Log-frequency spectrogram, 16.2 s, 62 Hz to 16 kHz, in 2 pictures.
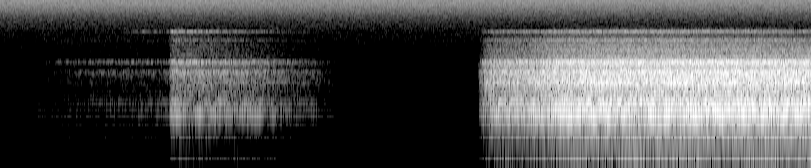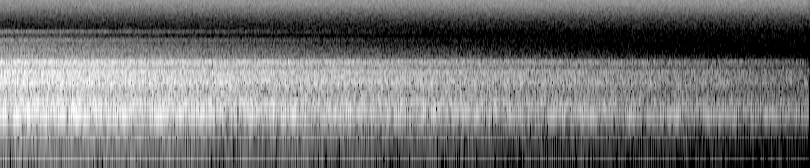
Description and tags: Surround dronetail -06
The sound of a heavy door in a gigantic cathedral on Mars. This is a
sample from the "Surrounded by drones pack 1" sample pack. It is a
It was created within Cubase SX.
I took a short sample from a soundscape created with Metaphysical
Function, an ensemble from the Electronic Instruments Vol. 2 from
Native Instruments, and drove it through several reverb processors (two SIR's using impulses from Spirit Canyon Audio and a Classic Reverb
from my TC Electronic Powercore Firewire). The result of this was
panned in surround in a way that the sound start at the center speaker.
From there the sound evolves to the back (surround) speakers. And
finally the tail moves slowly to the left and right front speakers.
There is no sound for the subwoofer. To complete the process the
samples was faded at the end and dithered down to 16 bit.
